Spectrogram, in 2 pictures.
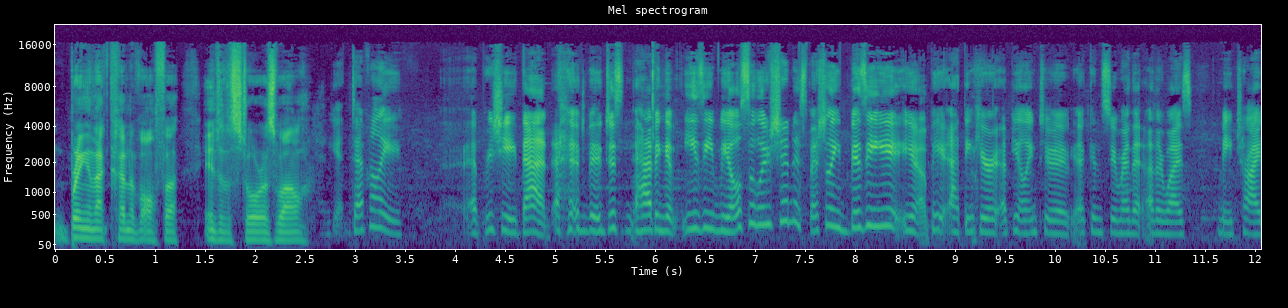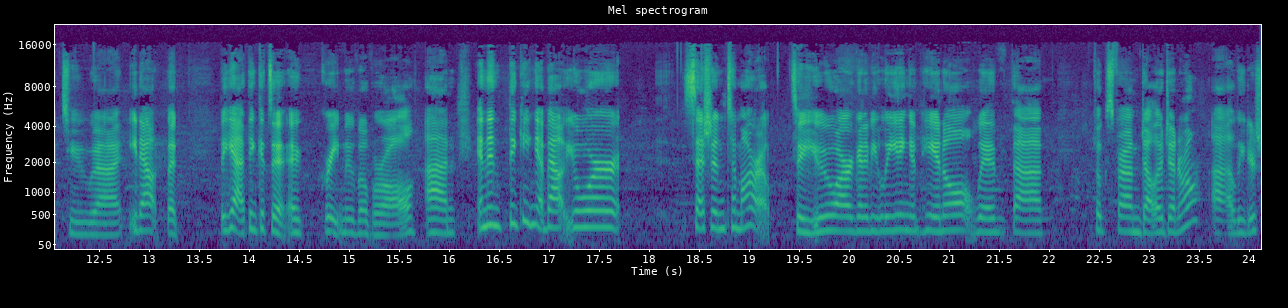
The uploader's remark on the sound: Live from Groceryshop 2023. This episode of the RETHINK Retail Podcast was recorded live at Groceryshop.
